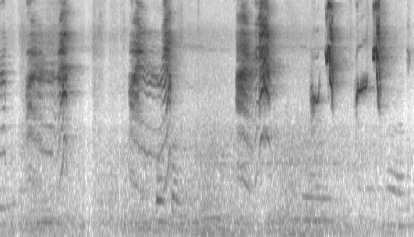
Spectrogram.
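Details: Long-tailed shrike, recorded as a sound test, giving rasping high-pitched chatter in short separate bursts about every second, each burst scratchy and noisy, with a soft low background murmur.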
